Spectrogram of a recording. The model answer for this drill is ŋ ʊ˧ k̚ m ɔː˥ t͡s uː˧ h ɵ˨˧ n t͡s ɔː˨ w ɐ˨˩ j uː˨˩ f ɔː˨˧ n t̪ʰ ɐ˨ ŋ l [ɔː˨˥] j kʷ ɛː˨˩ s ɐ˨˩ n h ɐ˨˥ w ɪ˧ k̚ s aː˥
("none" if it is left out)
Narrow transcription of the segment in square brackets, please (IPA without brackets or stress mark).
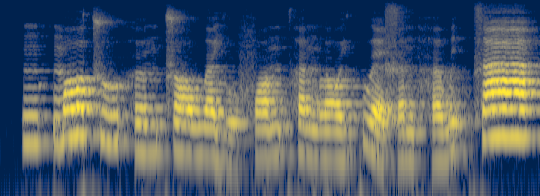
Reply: ɔː˨˥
